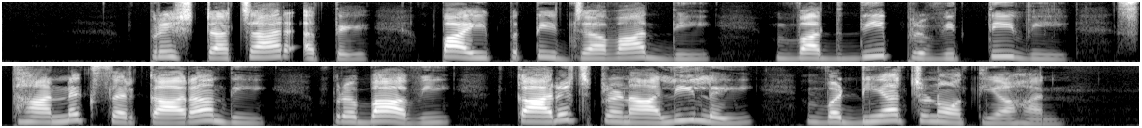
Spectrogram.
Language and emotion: Punjabi, neutral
